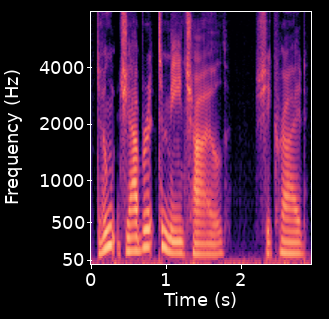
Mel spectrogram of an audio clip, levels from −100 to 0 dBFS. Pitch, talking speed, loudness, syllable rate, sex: 150 Hz, 165 wpm, -18 LUFS, 3.6 syllables/s, female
